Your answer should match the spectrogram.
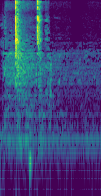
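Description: Two brief clicks within the first second over a faint steady hum from an open voice-call line, fading to near silence.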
